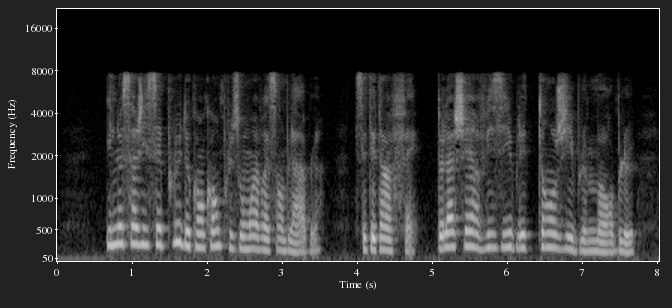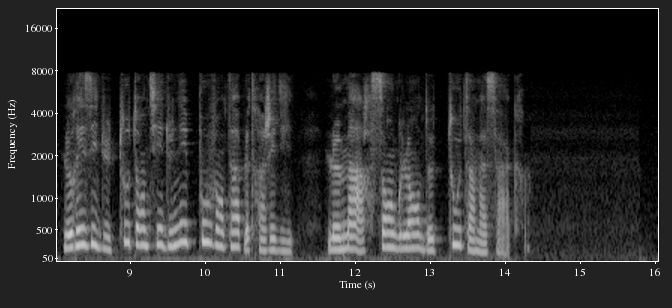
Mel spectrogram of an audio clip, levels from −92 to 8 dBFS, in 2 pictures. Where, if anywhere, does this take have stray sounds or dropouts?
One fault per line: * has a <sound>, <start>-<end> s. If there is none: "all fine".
all fine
